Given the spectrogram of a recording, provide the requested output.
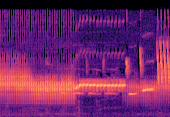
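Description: German crested canary singing a fast, buzzy rolling trill that turns into a steady high whistle, then ends in quick varied chirps.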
